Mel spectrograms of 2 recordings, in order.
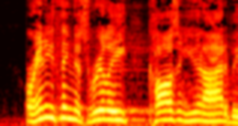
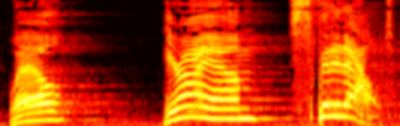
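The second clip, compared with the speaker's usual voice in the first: louder, higher, slow and impatient; impatient demand; 5 semitones higher, 4 dB louder, much slower than usual. Shown as a demonstration. Pastor demonstrates an impatient tone, louder and higher. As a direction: bark it like you've no time. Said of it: "The tone you use".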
